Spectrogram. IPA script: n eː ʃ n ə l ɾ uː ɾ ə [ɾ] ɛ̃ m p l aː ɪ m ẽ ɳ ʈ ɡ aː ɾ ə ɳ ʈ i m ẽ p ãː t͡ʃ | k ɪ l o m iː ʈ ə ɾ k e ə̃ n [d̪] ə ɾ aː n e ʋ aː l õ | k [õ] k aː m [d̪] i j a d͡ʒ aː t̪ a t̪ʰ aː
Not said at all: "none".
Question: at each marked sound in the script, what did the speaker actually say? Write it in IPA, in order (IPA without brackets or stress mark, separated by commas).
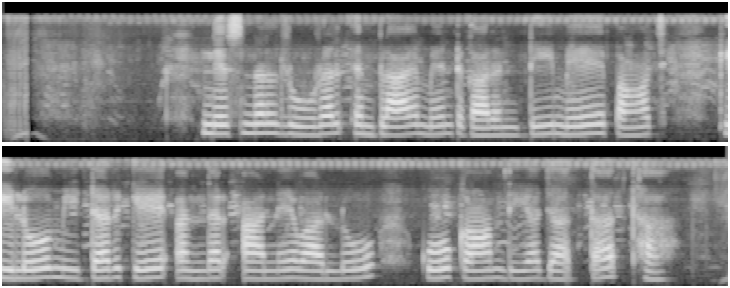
l, d̪, o, d̪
